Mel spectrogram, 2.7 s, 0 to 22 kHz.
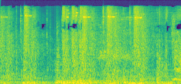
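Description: Gunfire rattles in dense, overlapping bursts in Uncharted 2: Among Thieves during a firefight against powerful enemies. The shots blur into a steady barrage with no quiet gaps.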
